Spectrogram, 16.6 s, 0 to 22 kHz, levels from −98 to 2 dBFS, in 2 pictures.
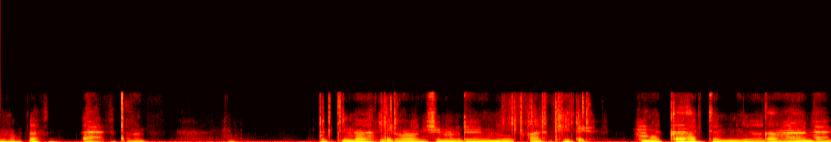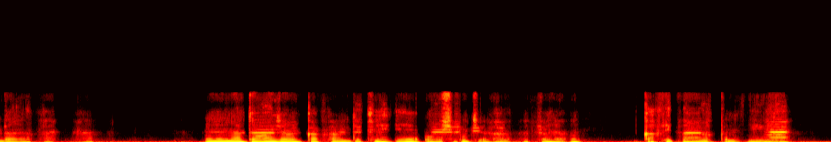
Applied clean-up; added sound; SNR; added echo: neural diffusion model UNIVERSE++.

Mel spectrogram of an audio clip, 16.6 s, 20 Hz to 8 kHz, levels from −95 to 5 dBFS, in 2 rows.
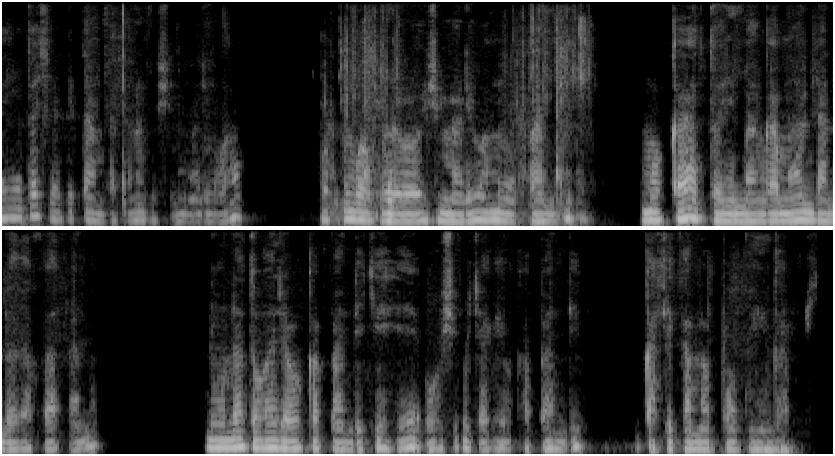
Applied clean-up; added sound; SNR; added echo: neural mask model Resemble Enhance denoiser.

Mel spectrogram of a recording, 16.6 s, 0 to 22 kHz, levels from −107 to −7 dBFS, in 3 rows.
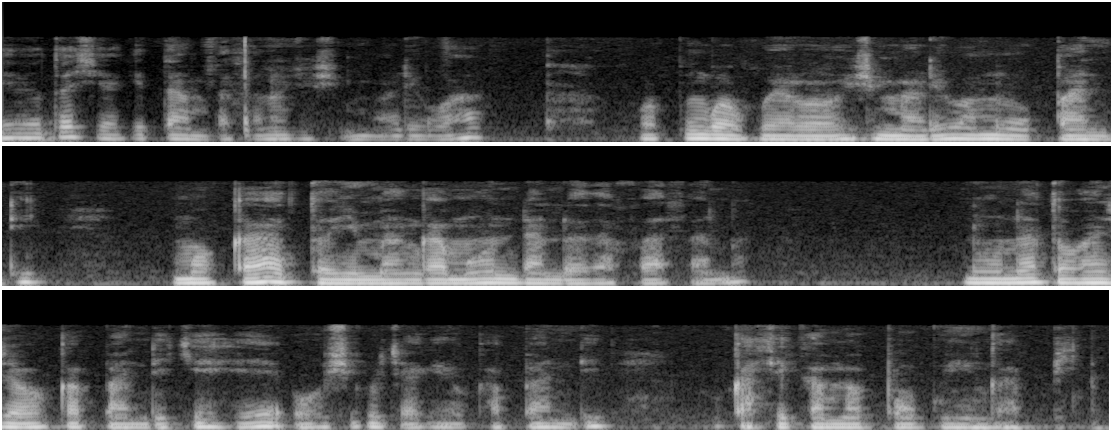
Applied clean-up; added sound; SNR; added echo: none; none; none; none.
